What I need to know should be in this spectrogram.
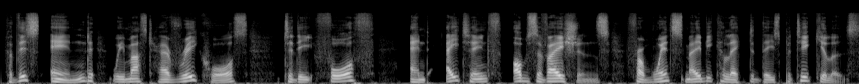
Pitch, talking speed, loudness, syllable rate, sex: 125 Hz, 145 wpm, -21 LUFS, 4.8 syllables/s, male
